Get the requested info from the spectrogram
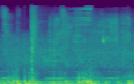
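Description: Wind buffeting the microphone of a handheld camera on a moving bicycle, a rough rumbling rush that rises and falls, with background music faintly underneath.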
